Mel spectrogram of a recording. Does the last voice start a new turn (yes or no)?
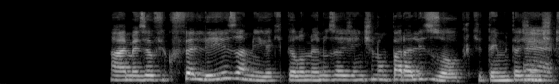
no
